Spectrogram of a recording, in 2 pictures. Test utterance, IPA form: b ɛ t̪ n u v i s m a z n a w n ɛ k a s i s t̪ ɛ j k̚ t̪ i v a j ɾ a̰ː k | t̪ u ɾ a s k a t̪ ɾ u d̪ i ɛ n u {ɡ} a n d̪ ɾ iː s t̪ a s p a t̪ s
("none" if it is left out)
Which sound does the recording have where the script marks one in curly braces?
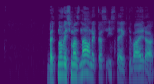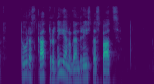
ɡ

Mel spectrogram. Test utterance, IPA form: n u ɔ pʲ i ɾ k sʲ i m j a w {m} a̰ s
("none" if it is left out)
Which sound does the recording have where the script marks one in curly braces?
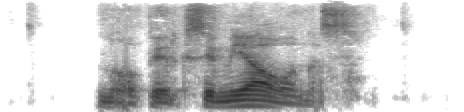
n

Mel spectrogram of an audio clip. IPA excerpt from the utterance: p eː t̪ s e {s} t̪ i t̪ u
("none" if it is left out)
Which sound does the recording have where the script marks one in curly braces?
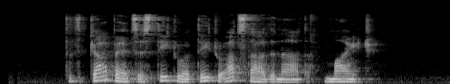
s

